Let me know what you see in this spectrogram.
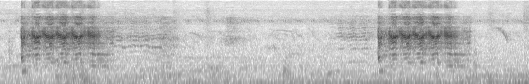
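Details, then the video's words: Mating goats on a goat farm: two loud, nasal, quavering bleats, each under a second, about two seconds apart, with quieter farmyard background between them. "Goat Sounds funny | The sound of Mating Goats"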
